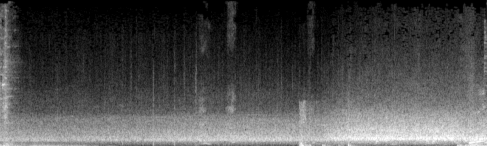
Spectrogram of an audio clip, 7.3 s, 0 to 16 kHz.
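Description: Stadium crowd cheering and roaring at a high jump event in the London 2012 Olympic video game, a dense continuous wall of noise that swells louder in the second half, with a commentator talking over it.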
